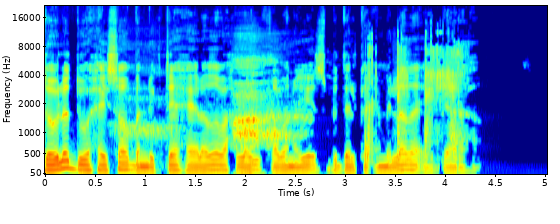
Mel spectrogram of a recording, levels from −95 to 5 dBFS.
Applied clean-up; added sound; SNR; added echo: classical method spectral subtraction.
